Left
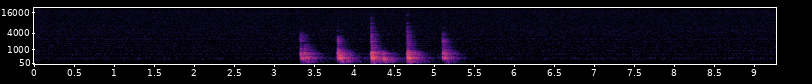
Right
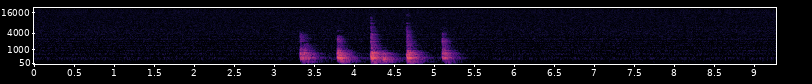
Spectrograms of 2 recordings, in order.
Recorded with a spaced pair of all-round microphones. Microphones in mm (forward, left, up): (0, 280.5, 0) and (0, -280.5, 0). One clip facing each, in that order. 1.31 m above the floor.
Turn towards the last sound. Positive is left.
turn(degrees=-5)  # may be behind; listen again after turning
